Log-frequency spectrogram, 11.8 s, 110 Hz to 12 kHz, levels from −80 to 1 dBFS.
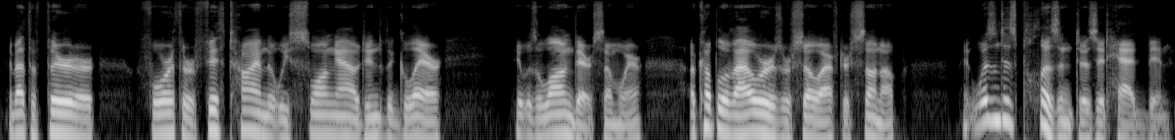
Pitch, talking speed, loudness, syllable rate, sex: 120 Hz, 180 wpm, -20 LUFS, 5.2 syllables/s, male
